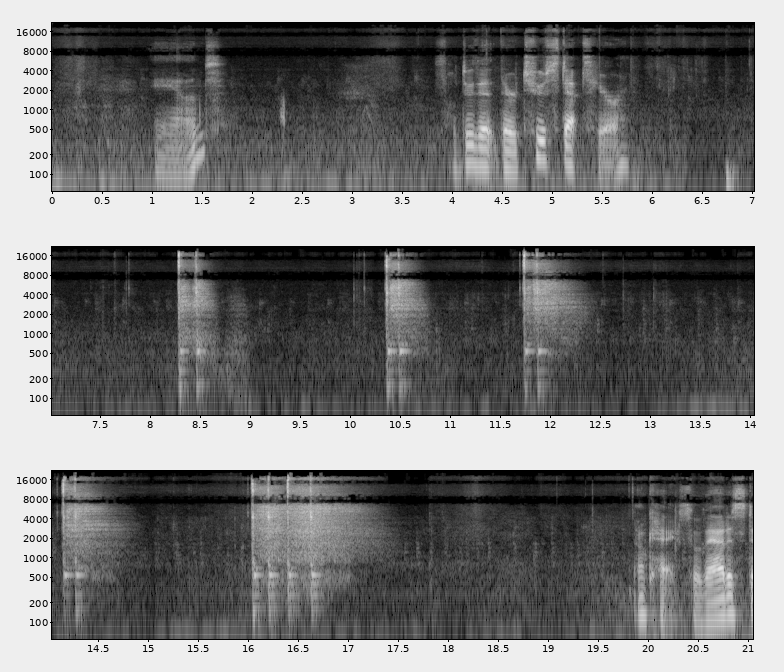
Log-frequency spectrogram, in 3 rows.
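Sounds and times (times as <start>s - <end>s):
steam iron hissing: 10.4s - 10.9s, 11.7s - 12.4s, 14.1s - 14.8s, 16.0s - 17.5s.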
